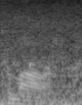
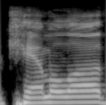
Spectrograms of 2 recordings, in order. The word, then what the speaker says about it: Kamala: You're with Kamala, though.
